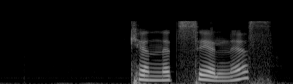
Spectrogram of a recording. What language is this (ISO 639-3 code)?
nor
